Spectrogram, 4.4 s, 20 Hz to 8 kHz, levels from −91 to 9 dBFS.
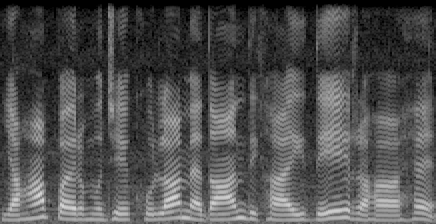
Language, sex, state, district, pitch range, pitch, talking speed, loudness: Hindi, female, Madhya Pradesh, Katni, 185-225 Hz, 195 Hz, 125 wpm, -15 LUFS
